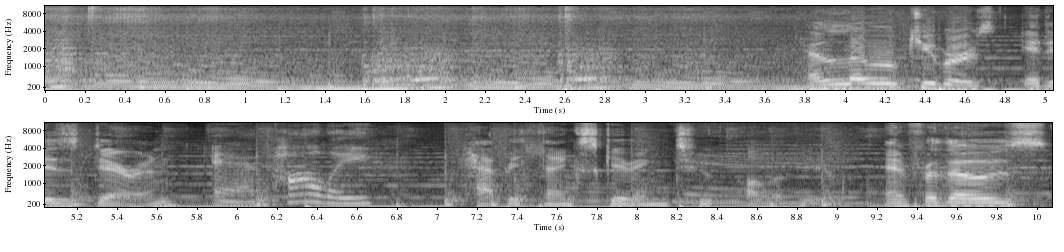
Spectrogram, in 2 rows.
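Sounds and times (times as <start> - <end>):
car engine revving: 0.0 - 9.2
speech: 3.8 - 10.0.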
